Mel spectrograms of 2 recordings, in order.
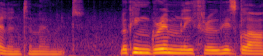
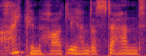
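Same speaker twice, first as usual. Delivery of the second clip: ordinary delivery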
